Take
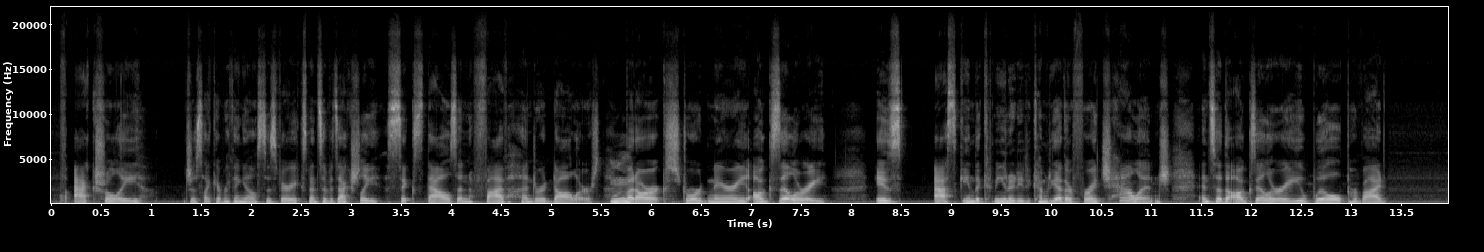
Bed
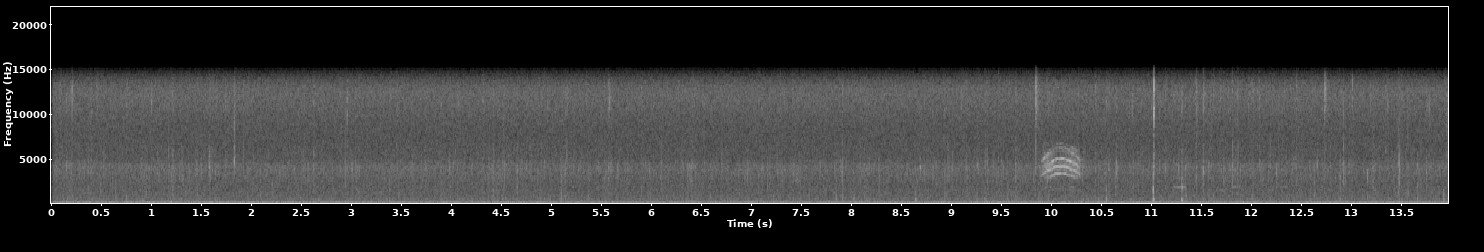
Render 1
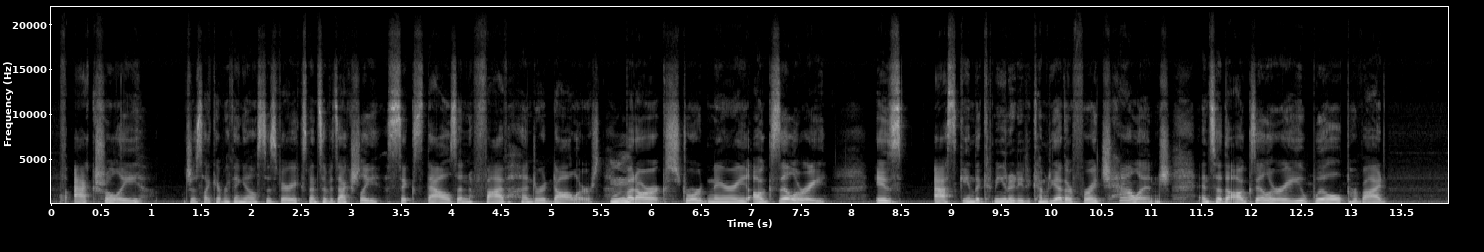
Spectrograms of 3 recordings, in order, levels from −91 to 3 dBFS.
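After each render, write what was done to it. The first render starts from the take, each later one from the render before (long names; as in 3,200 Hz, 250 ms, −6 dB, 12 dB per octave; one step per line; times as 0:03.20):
hum removal 60 Hz, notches 2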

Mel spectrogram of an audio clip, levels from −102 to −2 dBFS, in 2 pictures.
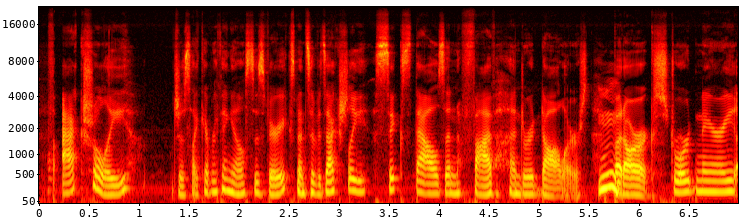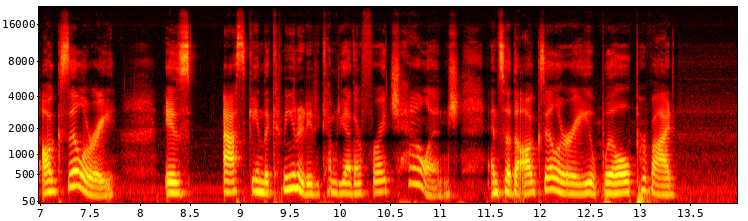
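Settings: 0:09.75–0:11.53: phaser with its sweep stopped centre 310 Hz, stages 8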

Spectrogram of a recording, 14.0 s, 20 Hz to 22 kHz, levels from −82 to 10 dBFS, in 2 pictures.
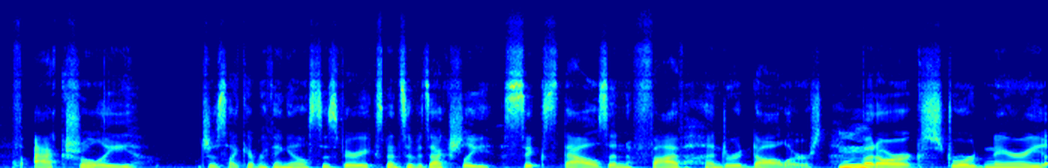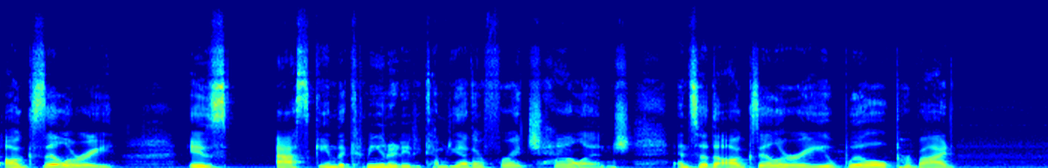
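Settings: level +1.5 dB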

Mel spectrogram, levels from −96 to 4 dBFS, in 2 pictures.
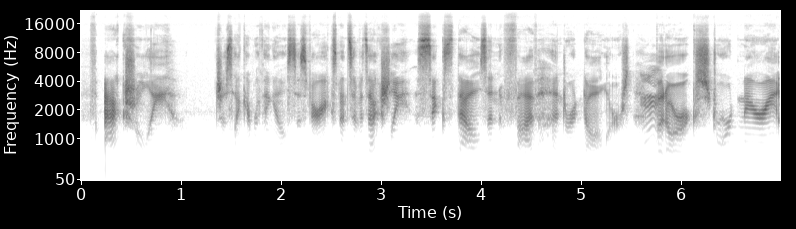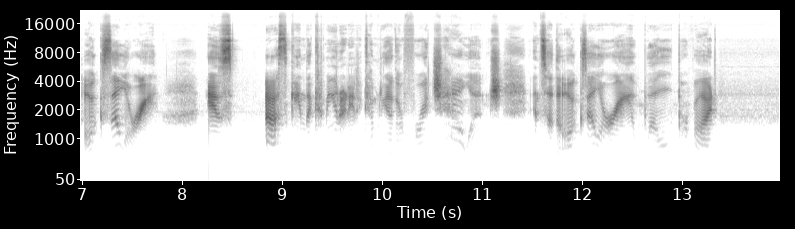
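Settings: Butterworth high-pass 1,800 Hz 48 dB per octave
dynamic equaliser 3,500 Hz, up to +5 dB, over −51 dBFS, Q 0.88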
